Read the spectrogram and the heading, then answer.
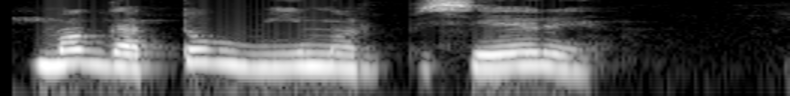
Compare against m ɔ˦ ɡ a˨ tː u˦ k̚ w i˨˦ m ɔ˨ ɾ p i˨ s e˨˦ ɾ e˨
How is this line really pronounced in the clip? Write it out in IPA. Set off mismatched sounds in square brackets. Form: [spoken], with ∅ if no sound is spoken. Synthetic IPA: m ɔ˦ ɡ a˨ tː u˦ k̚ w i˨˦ m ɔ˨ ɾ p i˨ s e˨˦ ɾ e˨

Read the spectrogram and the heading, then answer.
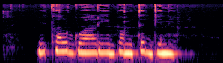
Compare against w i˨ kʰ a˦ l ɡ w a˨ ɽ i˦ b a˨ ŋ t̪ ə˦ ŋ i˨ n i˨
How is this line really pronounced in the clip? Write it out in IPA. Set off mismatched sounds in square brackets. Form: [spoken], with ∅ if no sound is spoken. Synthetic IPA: w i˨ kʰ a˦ l ɡ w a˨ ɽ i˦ b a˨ [m] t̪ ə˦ [ɡ] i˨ n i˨

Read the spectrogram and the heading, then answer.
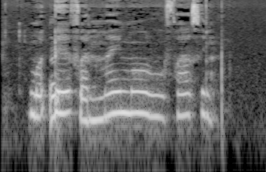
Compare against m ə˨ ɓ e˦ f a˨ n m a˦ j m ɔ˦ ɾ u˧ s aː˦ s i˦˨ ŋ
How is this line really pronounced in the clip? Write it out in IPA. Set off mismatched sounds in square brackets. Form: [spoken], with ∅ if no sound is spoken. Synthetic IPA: m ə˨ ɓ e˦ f a˨ n m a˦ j m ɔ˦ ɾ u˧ [f] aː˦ s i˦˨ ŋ

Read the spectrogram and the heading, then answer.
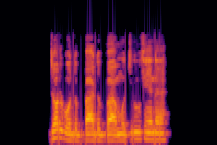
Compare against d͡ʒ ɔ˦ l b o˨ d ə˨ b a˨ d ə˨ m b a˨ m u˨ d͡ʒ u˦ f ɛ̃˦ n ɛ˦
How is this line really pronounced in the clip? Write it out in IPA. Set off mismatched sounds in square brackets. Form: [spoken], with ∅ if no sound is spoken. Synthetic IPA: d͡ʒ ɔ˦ l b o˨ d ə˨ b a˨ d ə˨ [∅] b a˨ m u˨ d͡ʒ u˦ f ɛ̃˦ n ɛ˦

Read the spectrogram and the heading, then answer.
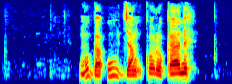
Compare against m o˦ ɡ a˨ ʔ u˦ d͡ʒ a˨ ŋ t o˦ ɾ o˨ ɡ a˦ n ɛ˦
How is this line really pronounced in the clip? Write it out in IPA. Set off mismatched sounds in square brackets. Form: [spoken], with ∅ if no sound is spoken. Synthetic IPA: m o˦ ɡ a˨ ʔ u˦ d͡ʒ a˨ ŋ [k] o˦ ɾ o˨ [k] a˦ n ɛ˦

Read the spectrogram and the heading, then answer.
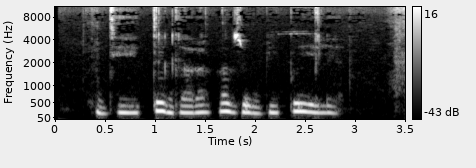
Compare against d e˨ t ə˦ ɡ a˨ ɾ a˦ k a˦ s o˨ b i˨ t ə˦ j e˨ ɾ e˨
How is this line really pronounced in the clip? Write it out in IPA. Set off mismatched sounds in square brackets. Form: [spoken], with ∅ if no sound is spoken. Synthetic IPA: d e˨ t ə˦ ɡ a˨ ɾ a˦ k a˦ [z] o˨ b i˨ [p] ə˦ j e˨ [l] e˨

